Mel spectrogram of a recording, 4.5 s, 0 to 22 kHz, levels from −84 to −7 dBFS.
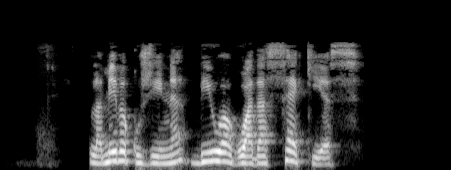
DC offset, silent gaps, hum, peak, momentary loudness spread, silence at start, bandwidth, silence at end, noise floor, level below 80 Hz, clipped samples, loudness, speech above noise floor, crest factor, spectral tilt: under 0.1%; none; none; 0 dBFS; 11 LU; 0.9 s; 8.2 kHz; 0.95 s; under -90 dBFS; -58 dBFS; under 0.1%; -18 LUFS; over 73 dB; 18 dB; -5 dB/octave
